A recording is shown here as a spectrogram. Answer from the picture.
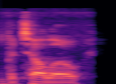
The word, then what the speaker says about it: Botelho: And it is, like you said, the pronunciation, Americanized pronunciation of it is Botelho, and it's spelled with an L and an H before the last letter O.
